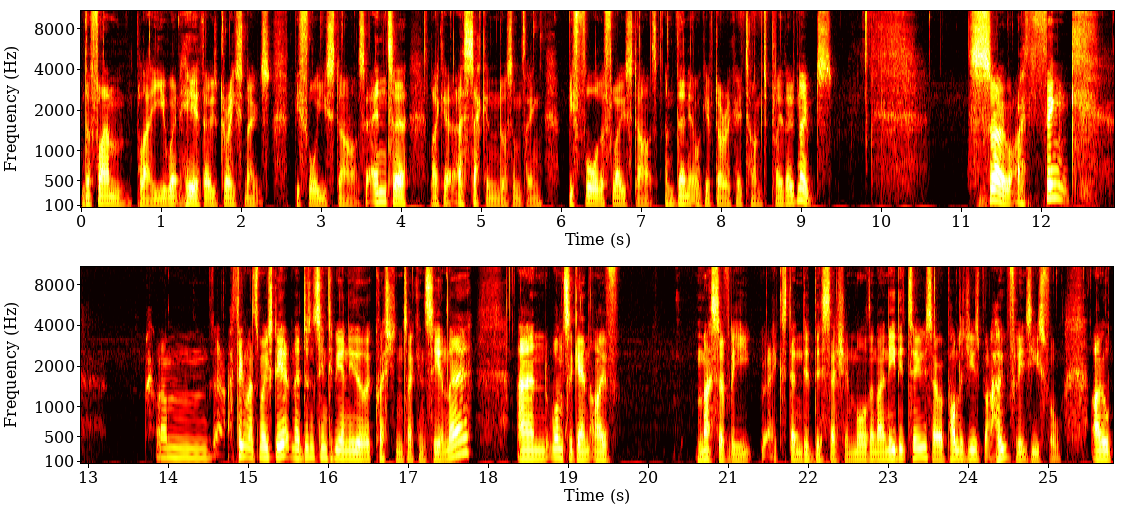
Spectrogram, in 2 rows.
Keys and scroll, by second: 2.8 BackSpace, 2.8 1.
